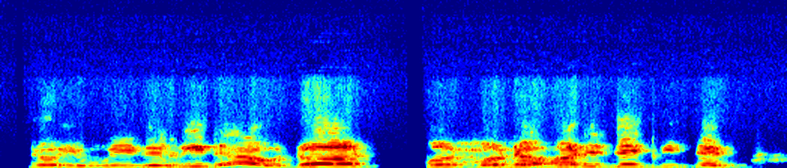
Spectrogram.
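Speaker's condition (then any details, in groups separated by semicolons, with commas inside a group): Cerebral palsy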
